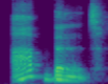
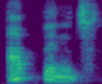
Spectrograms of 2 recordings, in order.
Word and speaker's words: Abend: A eso en idioma Deutsch se le llama Abend, Abend. Y miren, termina con D, pero se pronuncia con T.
